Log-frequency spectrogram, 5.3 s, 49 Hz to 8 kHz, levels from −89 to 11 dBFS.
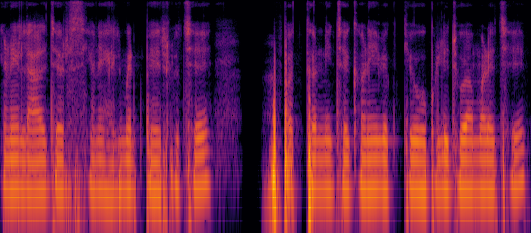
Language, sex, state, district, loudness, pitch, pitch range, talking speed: Gujarati, male, Gujarat, Valsad, -25 LUFS, 120 Hz, 120-125 Hz, 180 wpm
